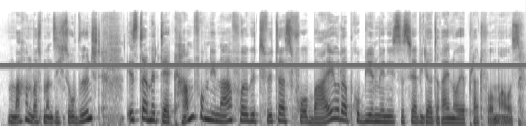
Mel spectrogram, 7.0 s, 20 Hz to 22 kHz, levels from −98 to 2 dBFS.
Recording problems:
high-pitched whine; loud; throughout; 2.5 kHz, 10 dB below the speech

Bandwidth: 14.5 kHz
